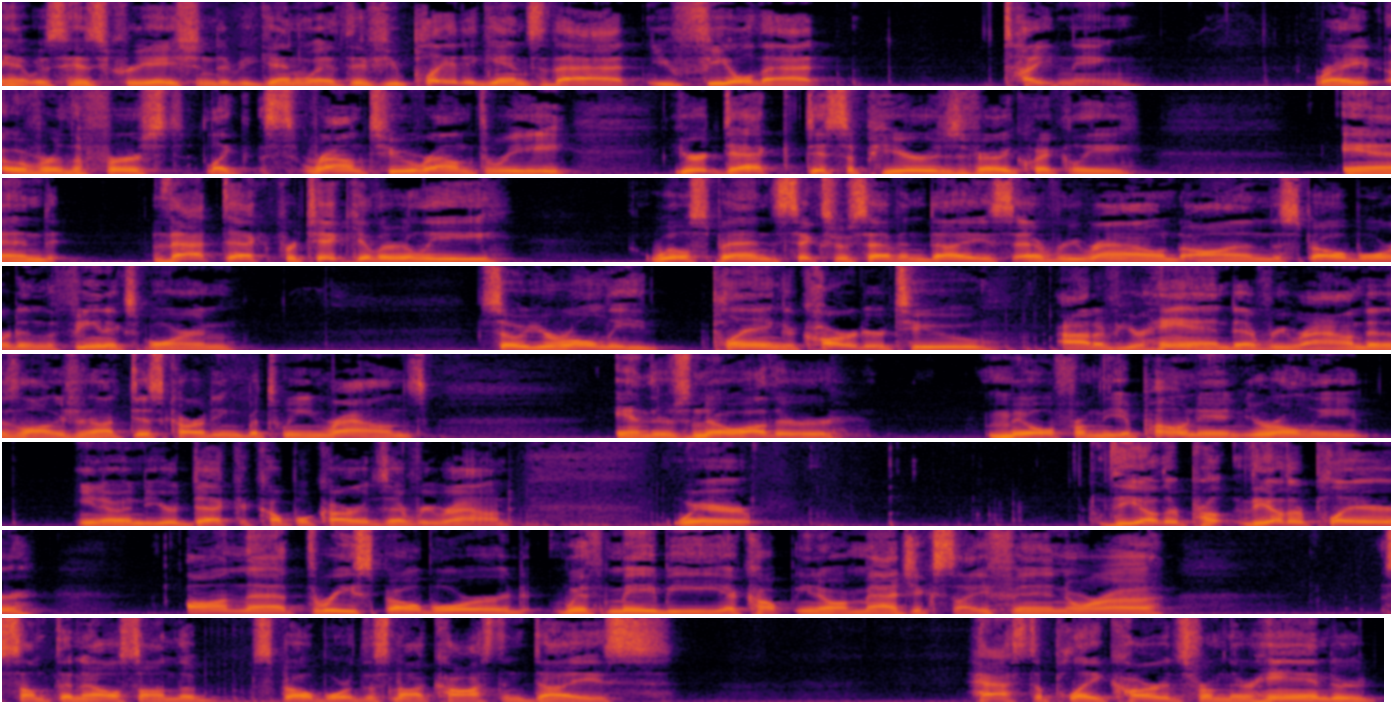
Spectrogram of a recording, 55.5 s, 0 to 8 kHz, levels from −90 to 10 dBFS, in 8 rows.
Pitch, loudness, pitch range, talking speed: 120 Hz, -20 LUFS, 110-130 Hz, 145 wpm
